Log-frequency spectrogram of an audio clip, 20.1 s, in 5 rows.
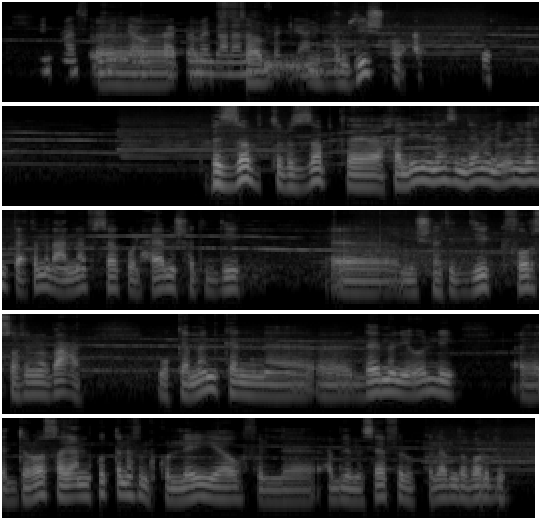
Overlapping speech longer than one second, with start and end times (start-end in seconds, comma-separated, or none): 0.7-2.7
